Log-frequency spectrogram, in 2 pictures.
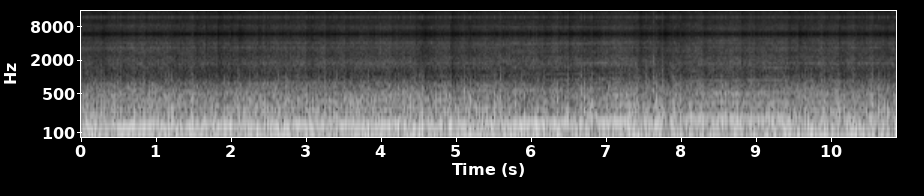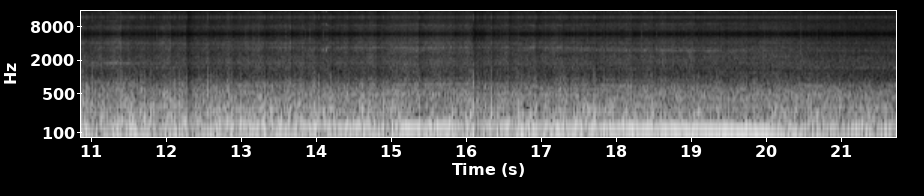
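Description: Motorcycle engine running under way, ridden from the seat. Its note climbs gradually and drops back, then climbs again for several seconds and falls away near the end.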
